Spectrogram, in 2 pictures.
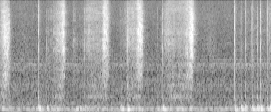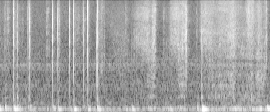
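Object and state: Paperback book cover scratched with nails.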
